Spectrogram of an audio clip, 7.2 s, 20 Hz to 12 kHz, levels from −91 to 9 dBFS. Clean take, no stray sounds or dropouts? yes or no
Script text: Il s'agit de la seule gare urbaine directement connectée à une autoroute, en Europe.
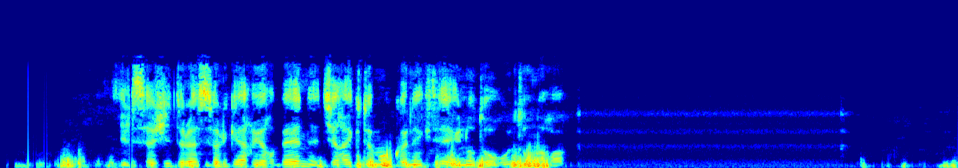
yes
